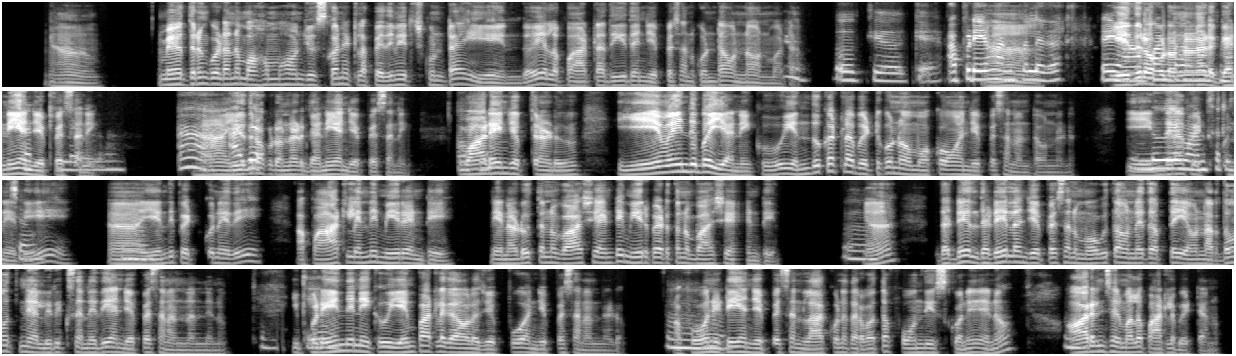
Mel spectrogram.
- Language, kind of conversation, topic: Telugu, podcast, పార్టీకి ప్లేలిస్ట్ సిద్ధం చేయాలంటే మొదట మీరు ఎలాంటి పాటలను ఎంచుకుంటారు?
- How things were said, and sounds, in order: tapping; other background noise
